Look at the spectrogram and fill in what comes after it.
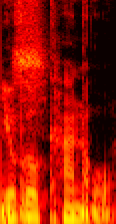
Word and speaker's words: Yoko Kanno: Yoko Kanno.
